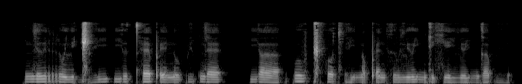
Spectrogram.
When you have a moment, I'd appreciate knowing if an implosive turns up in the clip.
no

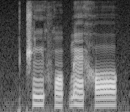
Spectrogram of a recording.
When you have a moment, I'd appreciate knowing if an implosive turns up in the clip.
yes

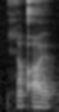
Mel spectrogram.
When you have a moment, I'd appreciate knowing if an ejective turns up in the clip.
yes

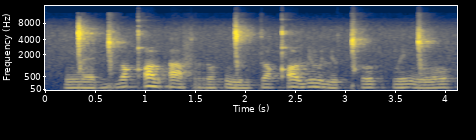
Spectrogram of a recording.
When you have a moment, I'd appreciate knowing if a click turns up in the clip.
yes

